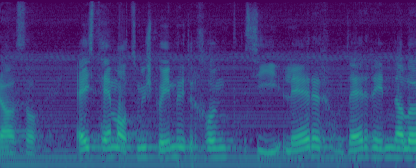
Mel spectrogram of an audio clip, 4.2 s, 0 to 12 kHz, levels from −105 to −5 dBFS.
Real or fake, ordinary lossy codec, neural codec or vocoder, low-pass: real; none; none; none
